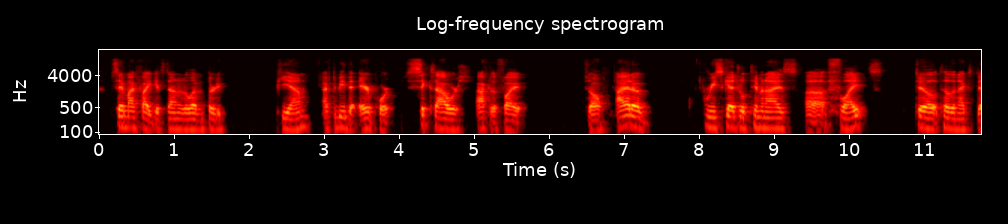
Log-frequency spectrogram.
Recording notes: This is our first zoom episode! Sorry for any issues.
